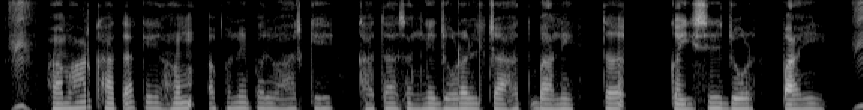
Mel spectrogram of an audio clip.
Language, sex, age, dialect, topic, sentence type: Bhojpuri, male, 18-24, Southern / Standard, banking, question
